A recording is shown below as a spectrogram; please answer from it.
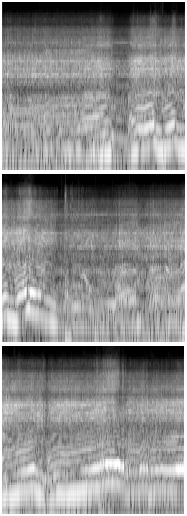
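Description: Dirt bike engine revving up and down as the throttle is worked. The revs dip briefly about two seconds in and again near five seconds, then climb steadily near the end.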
